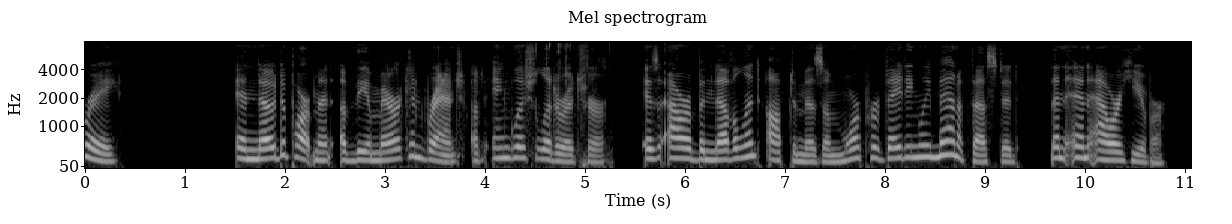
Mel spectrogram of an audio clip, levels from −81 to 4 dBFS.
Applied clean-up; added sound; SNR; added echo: neural mask model Resemble Enhance denoiser.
